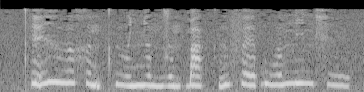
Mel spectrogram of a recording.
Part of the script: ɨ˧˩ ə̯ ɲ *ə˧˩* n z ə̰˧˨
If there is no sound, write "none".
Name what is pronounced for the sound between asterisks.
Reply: ə˧˩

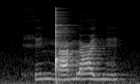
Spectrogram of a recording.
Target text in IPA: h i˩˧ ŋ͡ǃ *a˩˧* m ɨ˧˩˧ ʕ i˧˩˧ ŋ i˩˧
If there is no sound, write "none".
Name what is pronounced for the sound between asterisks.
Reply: a˩˧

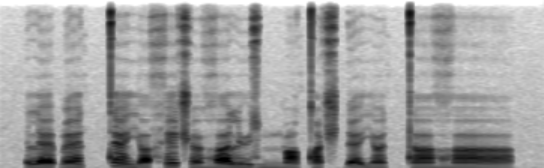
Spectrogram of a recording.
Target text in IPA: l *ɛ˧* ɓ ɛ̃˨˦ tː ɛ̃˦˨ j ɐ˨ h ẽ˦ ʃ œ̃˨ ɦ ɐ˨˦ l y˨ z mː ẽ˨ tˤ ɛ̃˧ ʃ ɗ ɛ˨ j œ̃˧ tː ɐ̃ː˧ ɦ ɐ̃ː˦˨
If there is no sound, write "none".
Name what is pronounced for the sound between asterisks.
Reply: ɛ˨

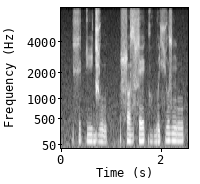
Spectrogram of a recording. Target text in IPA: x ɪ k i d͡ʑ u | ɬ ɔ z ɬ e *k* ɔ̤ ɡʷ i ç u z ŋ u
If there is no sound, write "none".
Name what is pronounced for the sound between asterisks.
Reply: k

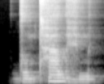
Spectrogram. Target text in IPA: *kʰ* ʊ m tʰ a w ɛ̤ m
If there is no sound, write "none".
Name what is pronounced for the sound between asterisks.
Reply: ɡ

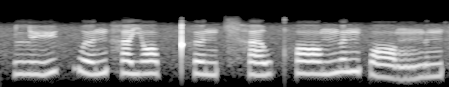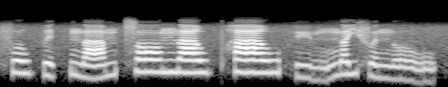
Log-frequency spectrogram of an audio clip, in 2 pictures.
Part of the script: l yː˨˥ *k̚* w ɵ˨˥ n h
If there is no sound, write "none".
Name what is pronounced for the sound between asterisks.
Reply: k̚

